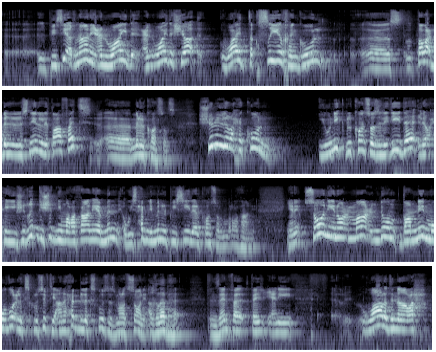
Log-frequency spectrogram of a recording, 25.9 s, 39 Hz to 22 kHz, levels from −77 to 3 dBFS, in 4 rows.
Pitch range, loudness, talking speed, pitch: 170-255 Hz, -15 LUFS, 140 wpm, 200 Hz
